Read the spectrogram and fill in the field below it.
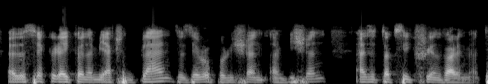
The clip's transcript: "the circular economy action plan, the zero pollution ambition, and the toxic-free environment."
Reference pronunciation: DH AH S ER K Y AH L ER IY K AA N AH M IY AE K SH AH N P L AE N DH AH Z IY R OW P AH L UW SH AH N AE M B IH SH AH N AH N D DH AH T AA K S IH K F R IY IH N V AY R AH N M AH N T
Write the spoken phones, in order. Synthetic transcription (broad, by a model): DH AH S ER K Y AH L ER IY K AA N AH M IY AE K SH AH N P L AE N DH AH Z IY R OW P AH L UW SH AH N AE M B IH SH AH N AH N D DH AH T AA K S IH K F R IY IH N V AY R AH N M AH N T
